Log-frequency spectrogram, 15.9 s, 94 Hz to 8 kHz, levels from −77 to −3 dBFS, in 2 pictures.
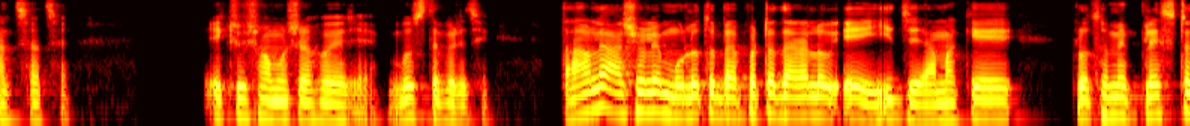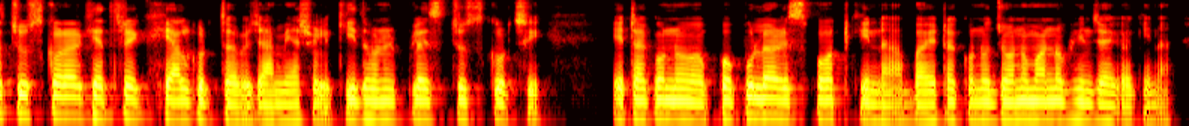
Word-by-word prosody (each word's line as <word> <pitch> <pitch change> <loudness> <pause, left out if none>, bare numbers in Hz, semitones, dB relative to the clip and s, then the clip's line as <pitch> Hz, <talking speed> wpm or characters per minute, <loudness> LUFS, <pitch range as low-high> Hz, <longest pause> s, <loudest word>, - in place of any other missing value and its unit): আচ্ছা, 110 +1 -5
আচ্ছা। 110 - -11 1.0
একটু 130 - -1
সমস্যা 120 -1 +1
হয়ে 110 -1 +2
যায়। - - -8 0.2
বুঝতে 130 0 +1
পেরেছি। 100 -2 -3 0.5
তাহলে 150 +9 +3
আসলে 155 +1 +3
মূলত 135 +1 +2
ব্যাপারটা 135 +3 +2
দাঁড়ালো 135 0 +3 0.2
এই 110 -3 +2 0.2
যে 110 - +2
আমাকে 110 +3 0 0.6
১ম 130 +3 +1
এ - - -7
প্লেস 135 0 +2
টা 155 - +4
চুস 140 -1 +1
করার 135 -1 +4
ক্ষেত্রে 130 -1 +1 0.2
খেয়াল 120 0 +2
করতে 120 - -2
হবে 105 - 0
যে - - +1
আমি 105 - -2
আসলে - - -1
কি - - 0
ধরনের 120 -1 0
প্লেস 120 -1 +1
চুস 120 -1 -2
করছি। - - -1 0.6
এটা 120 - +1
কোন 120 -1 +2 0.3
পপুলার 125 +1 +2
স্পট 120 0 -1
কিনা 110 -3 -1 0.2
বা 105 - +1
এটা 110 +2 -2
কোন 115 - -1 0.2
জনমানবহীন 115 -1 +1
জায়গা 100 -1 -1
কিনা। - - -7
120 Hz, 170 wpm, -20 LUFS, 115-130 Hz, 1.0 s, টা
